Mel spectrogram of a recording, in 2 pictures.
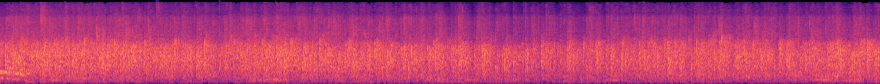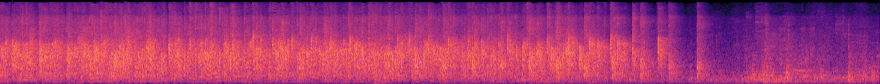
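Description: Audience applauding at the end of a speech, steady for nearly twenty seconds, then dying away a couple of seconds before the end.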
